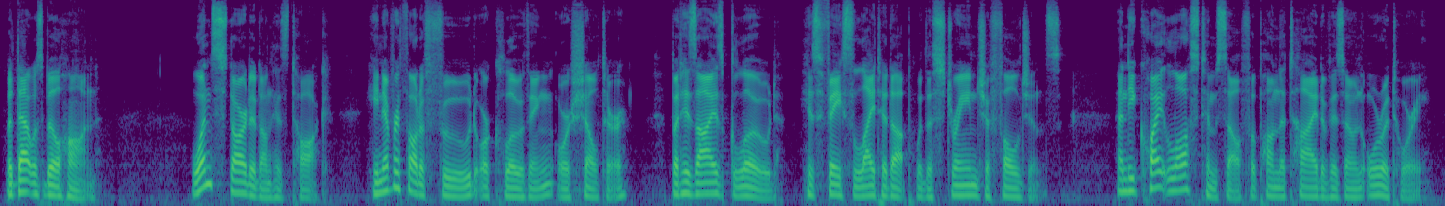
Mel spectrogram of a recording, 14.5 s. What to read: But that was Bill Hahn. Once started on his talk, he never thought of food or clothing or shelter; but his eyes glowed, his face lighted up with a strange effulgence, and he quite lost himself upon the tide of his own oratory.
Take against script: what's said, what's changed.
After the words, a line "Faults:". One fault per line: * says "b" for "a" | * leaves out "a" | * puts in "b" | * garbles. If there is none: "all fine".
But that was Bill Hahn. Once started on his talk, he never thought of food or clothing or shelter; but his eyes glowed, his face lighted up with a strange effulgence, and he quite lost himself upon the tide of his own oratory.
Faults:
all fine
